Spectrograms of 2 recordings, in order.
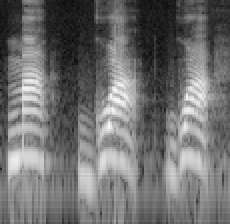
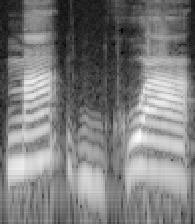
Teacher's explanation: Você vai do fraco pro forte. Olha esse O com som de U. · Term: semivogal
